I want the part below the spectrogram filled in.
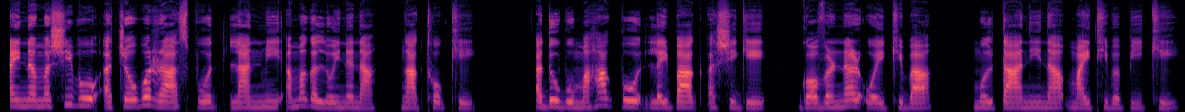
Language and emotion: Manipuri, neutral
